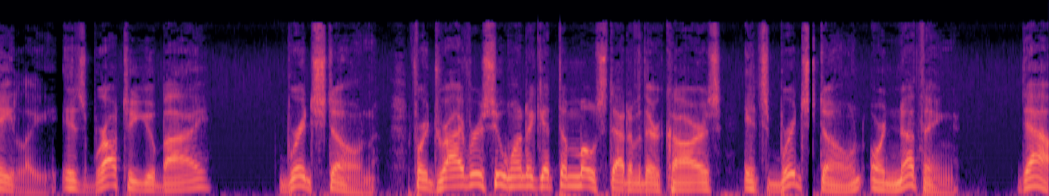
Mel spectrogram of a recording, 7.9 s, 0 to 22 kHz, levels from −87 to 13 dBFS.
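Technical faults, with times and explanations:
0.76–7.87 s, DECT cordless phone buzz: a nearby DECT device's 10 ms radio bursts are rectified by the audio circuit, adding a faint, thin 100 Hz buzz.
6.07–6.11 s, AAC frame loss with muting: the decoder lost 40 ms of data, which fits four 10 ms frames, and zeroed it, so the sound fades into a brief soft-edged hole.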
